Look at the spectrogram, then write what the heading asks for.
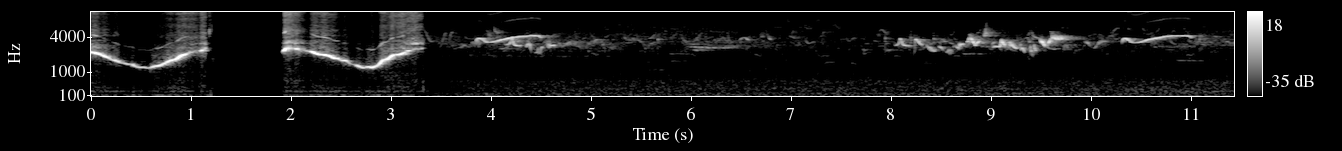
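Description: Eastern wood-pewee singing its slurred 'pee-a-wee' whistle twice in quick succession; each note drops in pitch and rises again. After that, faint high twittering continues in the background.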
